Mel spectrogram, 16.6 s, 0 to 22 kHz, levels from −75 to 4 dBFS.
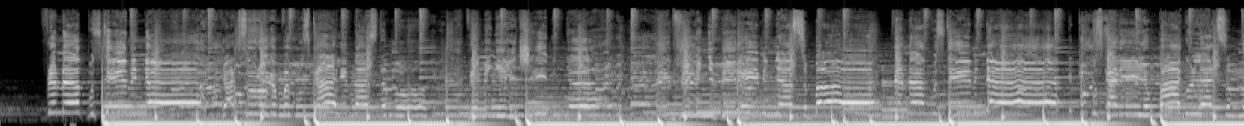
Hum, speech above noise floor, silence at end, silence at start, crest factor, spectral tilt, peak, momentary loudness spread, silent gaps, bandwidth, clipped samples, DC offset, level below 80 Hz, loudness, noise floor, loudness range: none; 38 dB; 0 s; 0.6 s; 10 dB; -4 dB/octave; 0 dBFS; 6 LU; none; 17 kHz; under 0.1%; under 0.1%; -14 dBFS; -11 LUFS; -48 dBFS; 3 LU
